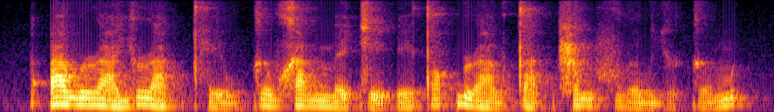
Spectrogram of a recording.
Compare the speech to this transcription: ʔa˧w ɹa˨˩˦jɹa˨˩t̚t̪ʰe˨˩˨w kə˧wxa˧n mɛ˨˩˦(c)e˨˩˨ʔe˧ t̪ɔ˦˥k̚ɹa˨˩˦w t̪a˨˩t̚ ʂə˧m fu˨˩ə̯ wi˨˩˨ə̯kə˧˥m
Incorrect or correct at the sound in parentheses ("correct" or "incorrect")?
correct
